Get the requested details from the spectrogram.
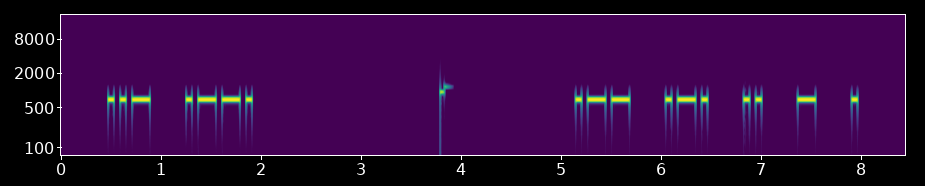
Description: Morse code, heard as a keyed tone, about 20 wpm, spaced as for 15 wpm, 700 Hz. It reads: UP WRITE
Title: 2x Character Spacing - Top 100 Words - 20wpm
